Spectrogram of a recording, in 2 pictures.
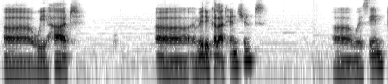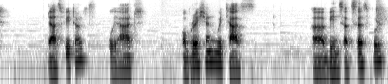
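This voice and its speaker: A man from South Sudan with a South Sudanese accent, giving a formal, halting testimonial about a relative's care. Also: deep voice, lively intonation. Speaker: patient's husband giving a testimonial. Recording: dull audio under background music.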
